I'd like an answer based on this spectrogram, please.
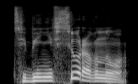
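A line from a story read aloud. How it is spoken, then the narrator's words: Growling man. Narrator (Russian): рыкнул мужчина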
